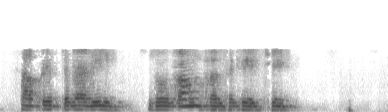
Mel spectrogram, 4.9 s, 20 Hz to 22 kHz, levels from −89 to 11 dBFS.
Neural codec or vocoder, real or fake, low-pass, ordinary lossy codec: codec, 16 kHz, 1 kbps, FreqCodec, smaller model; fake; 3.6 kHz; AAC, 16 kbps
